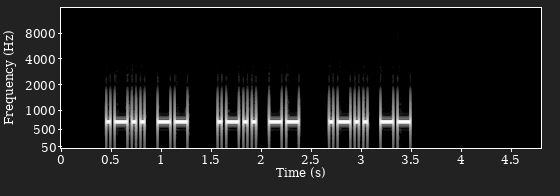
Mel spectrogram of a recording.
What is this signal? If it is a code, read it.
Morse code, heard as a keyed tone, about 28 wpm, 700 Hz. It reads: LM LM LM
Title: Multi-letter Phonemes Repeated 3x 28wpm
